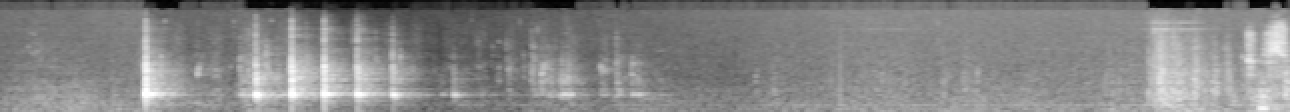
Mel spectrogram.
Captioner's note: paint brush thudding; liquid splashing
